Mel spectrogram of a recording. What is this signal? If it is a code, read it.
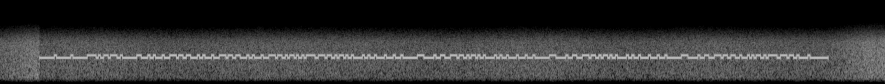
RTTY (45.45 baud, 170 Hz shift), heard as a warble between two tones, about 1380 Hz centre, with radio static. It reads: CQ CQ CQ DE DK1MW DK1MW DK1MW PSE K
